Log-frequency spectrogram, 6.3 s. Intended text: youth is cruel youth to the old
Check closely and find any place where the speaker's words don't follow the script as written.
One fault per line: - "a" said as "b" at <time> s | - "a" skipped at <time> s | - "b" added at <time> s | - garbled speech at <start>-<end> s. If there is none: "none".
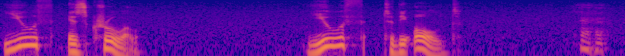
none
